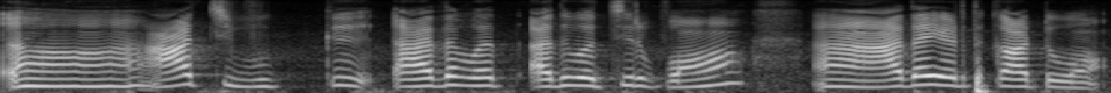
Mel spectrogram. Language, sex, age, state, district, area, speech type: Tamil, female, 45-60, Tamil Nadu, Tiruvannamalai, rural, spontaneous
